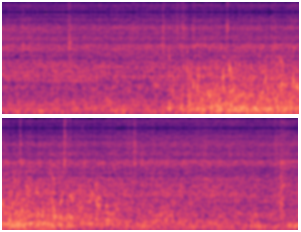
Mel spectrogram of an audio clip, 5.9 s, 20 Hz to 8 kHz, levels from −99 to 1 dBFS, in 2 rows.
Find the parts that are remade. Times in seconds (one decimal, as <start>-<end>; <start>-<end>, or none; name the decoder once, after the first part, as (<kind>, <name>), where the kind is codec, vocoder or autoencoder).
5.0-5.9 (autoencoder, DAC-VAE)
